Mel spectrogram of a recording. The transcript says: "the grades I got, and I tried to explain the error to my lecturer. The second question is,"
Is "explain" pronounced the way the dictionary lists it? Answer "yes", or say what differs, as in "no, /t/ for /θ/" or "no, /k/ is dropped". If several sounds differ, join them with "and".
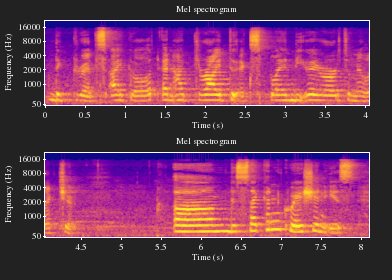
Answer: yes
